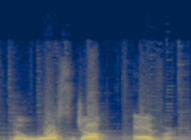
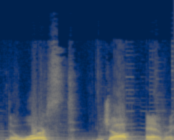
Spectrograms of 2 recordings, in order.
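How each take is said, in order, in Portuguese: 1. O t em worst é omitido. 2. O t em worst é claramente pronunciado. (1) "quando a gente fala naturalmente" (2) "Aqui eu estou forçando para pronunciar"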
